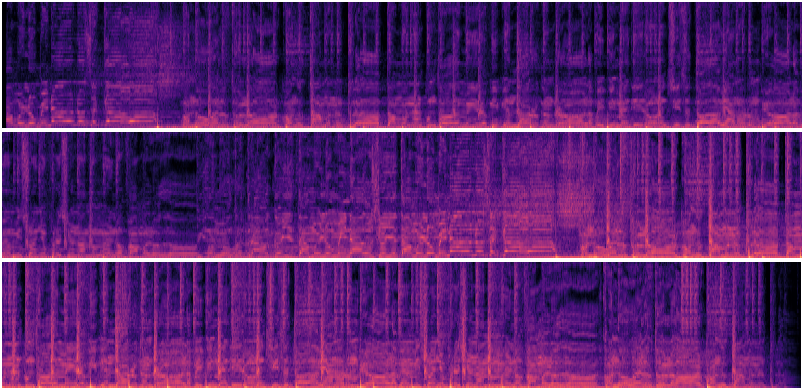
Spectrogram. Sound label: ROCK STEM MASTERING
